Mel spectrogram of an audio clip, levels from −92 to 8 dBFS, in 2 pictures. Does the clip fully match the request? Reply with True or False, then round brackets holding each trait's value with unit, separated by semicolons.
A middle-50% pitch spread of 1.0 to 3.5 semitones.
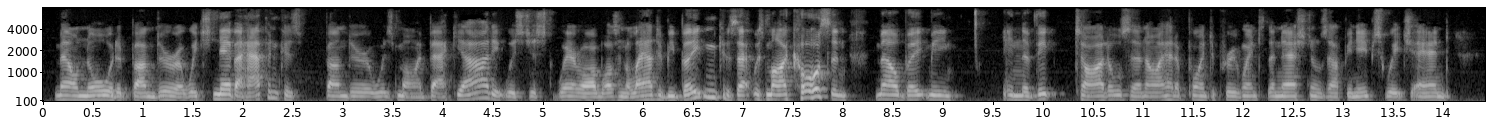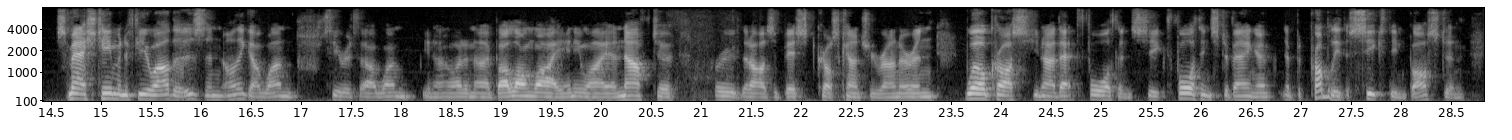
True (3.1 semitones)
